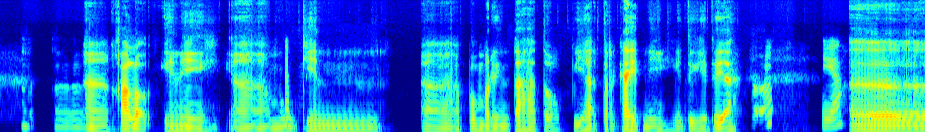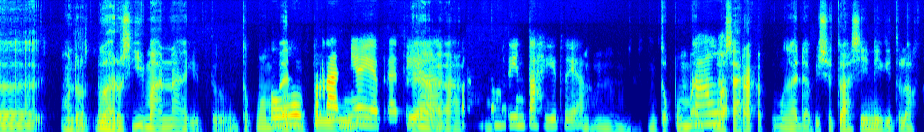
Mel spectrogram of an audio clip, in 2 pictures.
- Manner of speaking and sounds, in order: static; drawn out: "Eee"
- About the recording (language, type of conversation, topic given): Indonesian, unstructured, Apa pendapatmu tentang kenaikan harga bahan pokok akhir-akhir ini?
